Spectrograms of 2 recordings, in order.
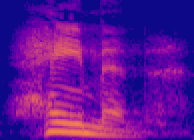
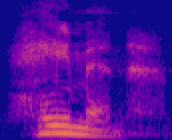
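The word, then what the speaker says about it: Heman: Now, I'm deliberately pronouncing it that way, because in my generation, there was one called He-Man. And he had this blonde hair with a bowl cut with bulging muscles. And maybe some of you have had an action figure. And I'm afraid if I kept using the word He-Man, that it would throw you off. So I'm going to use the pronounce it this way, Haman.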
